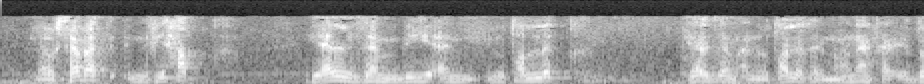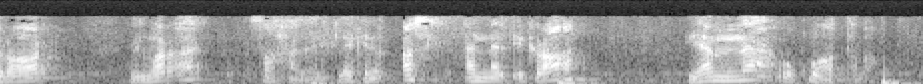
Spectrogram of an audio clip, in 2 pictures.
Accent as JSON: {"language": "Arabic", "town": "Alexandria", "region": "Alexandria Governorate", "country": "Egypt", "said": "حتى في بقايا عندنا في اسكندرية"}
